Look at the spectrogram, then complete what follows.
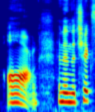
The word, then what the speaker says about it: Aang: Like in the cartoon, his name is Aang and they call him Ong.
